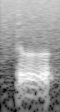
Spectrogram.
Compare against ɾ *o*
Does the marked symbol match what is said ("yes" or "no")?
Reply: no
